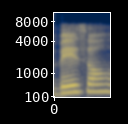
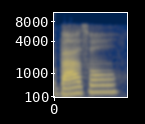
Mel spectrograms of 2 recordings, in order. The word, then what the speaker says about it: basil: to go in with the basil or basil all depends upon where you're from and where where you are on how you pronounce it I said Basel to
